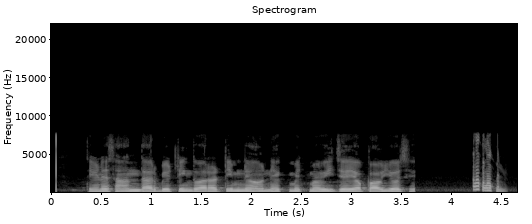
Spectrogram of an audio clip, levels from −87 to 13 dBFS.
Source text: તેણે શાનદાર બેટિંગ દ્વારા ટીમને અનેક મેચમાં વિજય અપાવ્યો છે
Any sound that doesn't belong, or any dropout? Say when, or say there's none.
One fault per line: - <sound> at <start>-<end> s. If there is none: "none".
- chirp at 4.2-4.6 s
